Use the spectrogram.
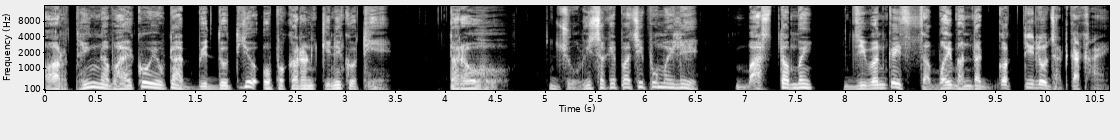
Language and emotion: Nepali, fearful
